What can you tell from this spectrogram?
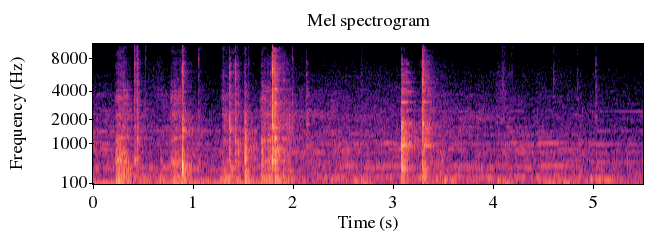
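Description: Handheld can opener worked around the rim of a metal can, a run of sharp metallic clicks, then a couple of clinks about three seconds in as the cut lid comes off and the opener is set down on the counter.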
